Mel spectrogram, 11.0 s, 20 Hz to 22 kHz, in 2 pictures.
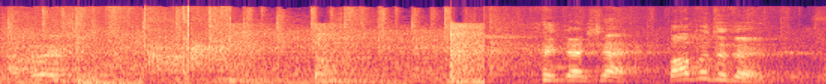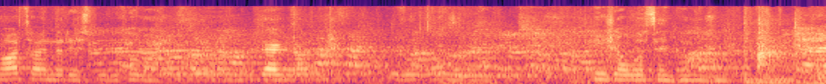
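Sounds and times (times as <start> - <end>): loud background music: 0.0 - 11.0.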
